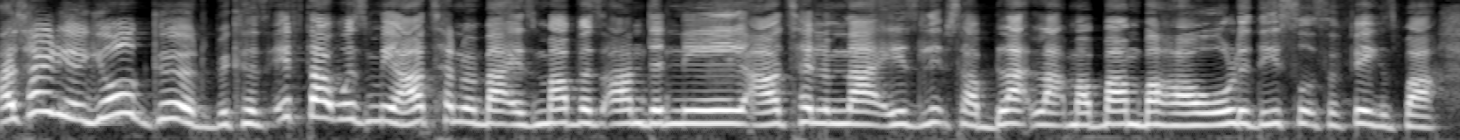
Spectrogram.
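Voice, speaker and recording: A woman's high-pitched, animated voice with an Essex accent, ordinary pitch variation, a very fast pace and hardly any pauses. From Essex, England. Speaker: podcast host. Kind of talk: casual interview.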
